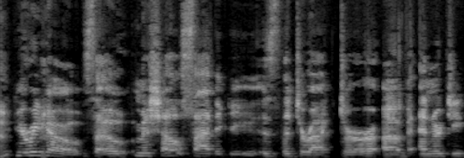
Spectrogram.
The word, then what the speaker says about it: Sadeghy: Sadeghy. It's okay. It's a tough one. I had it down right. And then he was like, oh, that's how you pronounce it. So here we go. So Michelle Sadeghy is the director of energy tax credits and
